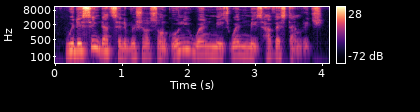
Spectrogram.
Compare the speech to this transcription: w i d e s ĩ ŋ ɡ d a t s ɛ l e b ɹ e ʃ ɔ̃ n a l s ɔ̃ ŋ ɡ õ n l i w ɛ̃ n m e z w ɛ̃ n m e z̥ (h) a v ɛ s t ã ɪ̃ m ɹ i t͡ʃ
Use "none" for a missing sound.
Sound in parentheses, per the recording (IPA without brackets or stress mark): h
